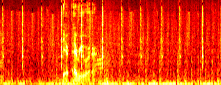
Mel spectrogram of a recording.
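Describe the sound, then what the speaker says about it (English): Crowds of blocky Minecraft cows mill about in a game world, their steady clip-clop footsteps ticking in a regular rhythm under a low hum, while a voice speaks briefly over them. "Cows and cows and cows and cows and cows."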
